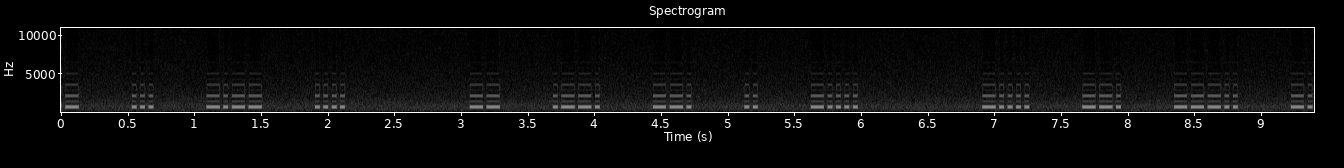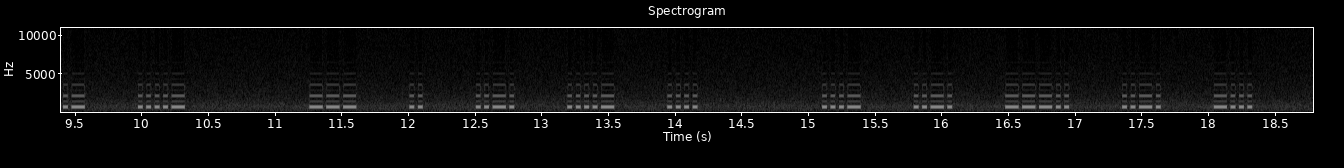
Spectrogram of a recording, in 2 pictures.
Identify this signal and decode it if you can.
Morse code, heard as a keyed tone, machine-sent, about 38 wpm, spaced as for 17 wpm, 720 Hz. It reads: … MPGI6 6G8X4 OIF4H VF8FB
